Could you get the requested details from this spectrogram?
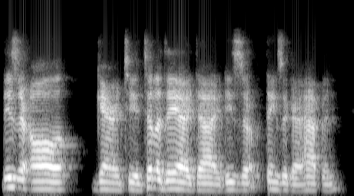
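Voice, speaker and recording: Speaking quickly in a bright, mid-range voice, the Guyanese interviewer, a middle-aged man who runs the channel, keeps the casual conversation going. His talk wanders, he repeats points for emphasis, and the audio sounds dull and lo-fi.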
